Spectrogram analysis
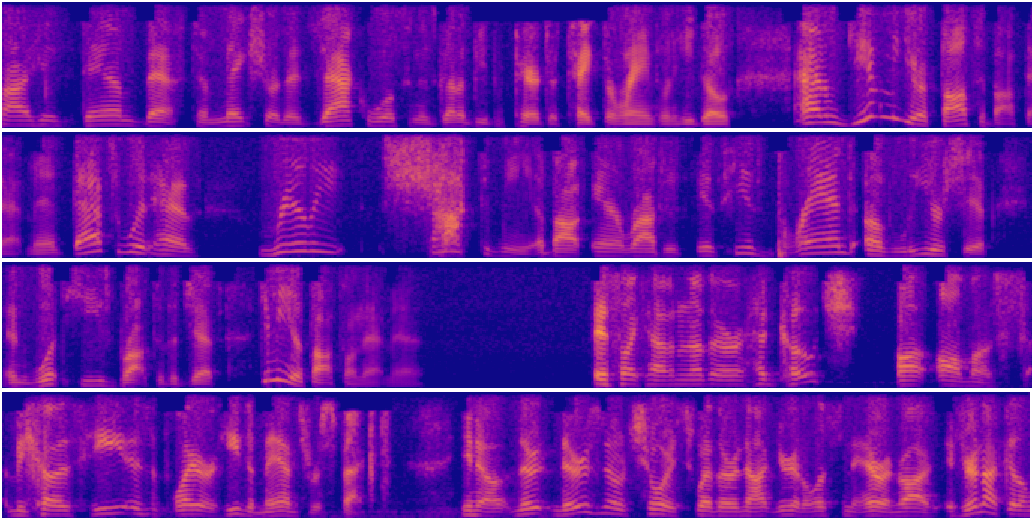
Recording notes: I take live callers!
